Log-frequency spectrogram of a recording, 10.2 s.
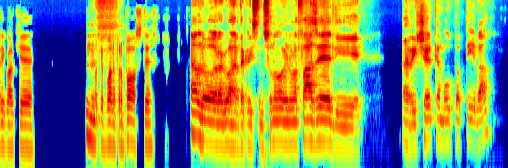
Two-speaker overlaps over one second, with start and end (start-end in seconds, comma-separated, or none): none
